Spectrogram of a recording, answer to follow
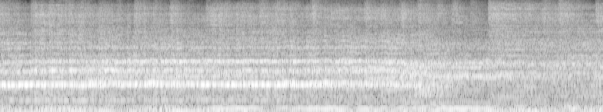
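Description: A man singing a song into a microphone over instrumental accompaniment, holding one long note that fades out about four seconds in while the accompaniment plays on.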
